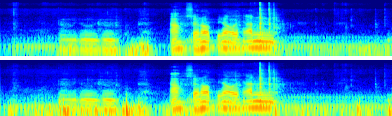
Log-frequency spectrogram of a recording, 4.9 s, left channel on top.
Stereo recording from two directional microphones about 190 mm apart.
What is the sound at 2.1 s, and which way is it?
Speech, 15° left (ahead or behind).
